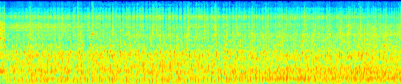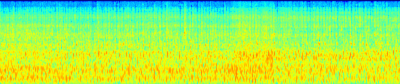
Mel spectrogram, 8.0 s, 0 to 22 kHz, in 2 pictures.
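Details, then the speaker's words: 1981 Evinrude 20 hp two-stroke outboard: loud, busy idle with a ragged, uneven beat that never settles; play in the idle stop screw linkage blamed, leaning mixture didn't help; rough uneven idle. "It's, you know, that little crappy little bit of play is still screwing this thing up, even though I screwed that thing together."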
